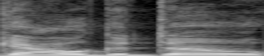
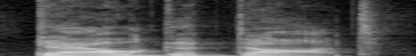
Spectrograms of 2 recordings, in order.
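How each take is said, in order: First: The final T of the surname is silent. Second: The final T of the surname is pronounced. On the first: The speaker calls it wrong. "or sorry" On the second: The speaker calls it right. "you actually have to pronounce the T"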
